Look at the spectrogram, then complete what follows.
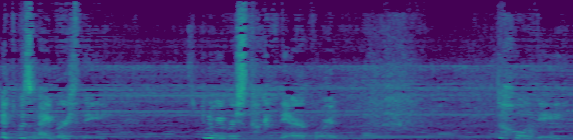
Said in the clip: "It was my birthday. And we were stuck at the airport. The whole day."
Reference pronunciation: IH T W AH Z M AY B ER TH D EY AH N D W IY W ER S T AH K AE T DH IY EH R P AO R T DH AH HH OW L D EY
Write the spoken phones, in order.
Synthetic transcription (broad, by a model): IH T W AH Z M AY B ER TH D EY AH N W IY W ER S T AH K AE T DH IY EH R P AO R T DH AH HH OW L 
